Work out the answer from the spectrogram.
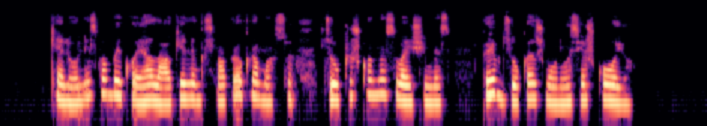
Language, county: Lithuanian, Marijampolė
